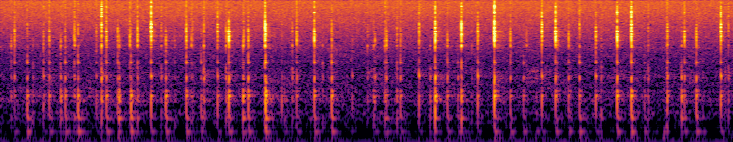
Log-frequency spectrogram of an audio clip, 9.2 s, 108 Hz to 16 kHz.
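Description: Long nails tap rapidly on the wall of a tall glass jar with a green lid, full of foil wrappers. The result is a quick, uneven stream of sharp, bright clicks with a slight glassy tone around 540 Hz, each one dying away almost at once over a faint steady low hum.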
